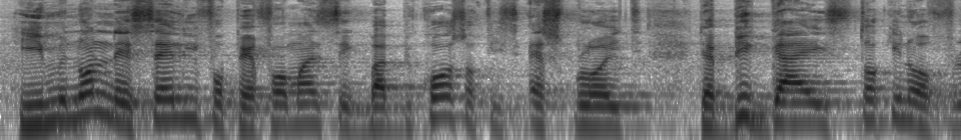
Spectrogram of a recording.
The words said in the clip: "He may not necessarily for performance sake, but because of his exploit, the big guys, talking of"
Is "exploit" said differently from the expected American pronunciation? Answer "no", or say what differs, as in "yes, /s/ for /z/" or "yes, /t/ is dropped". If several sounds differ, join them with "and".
no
